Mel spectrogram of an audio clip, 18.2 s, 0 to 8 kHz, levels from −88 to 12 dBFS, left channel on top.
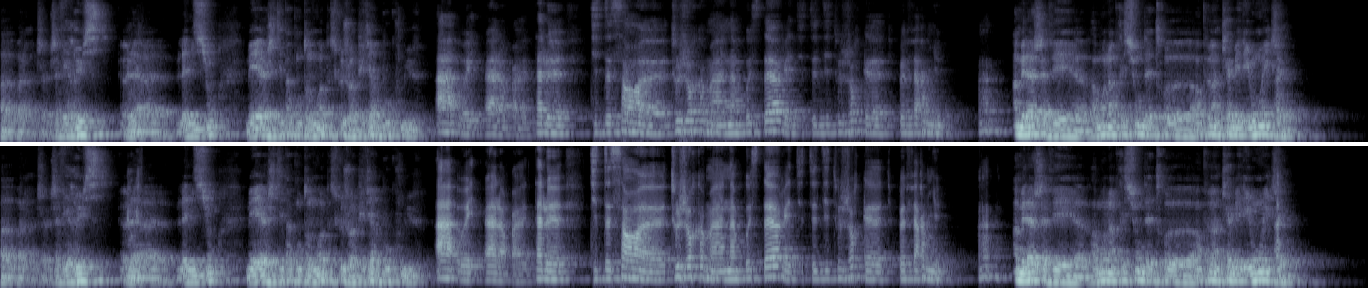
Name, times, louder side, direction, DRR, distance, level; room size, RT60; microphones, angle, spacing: voice 1, 0.0-5.6 13.5-17.1, right 1 dB, 30° left, -4 dB, 1.0 m, -22 dB
voice 2, 5.8-12.5 13.0-13.4 17.0-17.1, right 4 dB, 60° right, 8 dB, 0.3 m, -28 dB
4.7 x 2.2 x 2.7 m, 0.85 s
head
